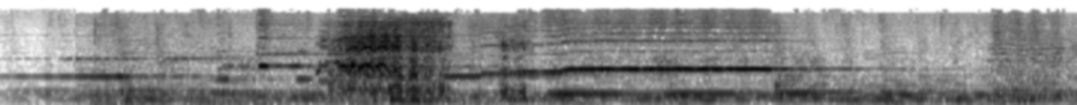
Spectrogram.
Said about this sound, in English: Black Beauty neighs and nods his head repeatedly, as if approving.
